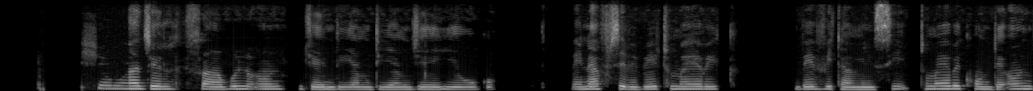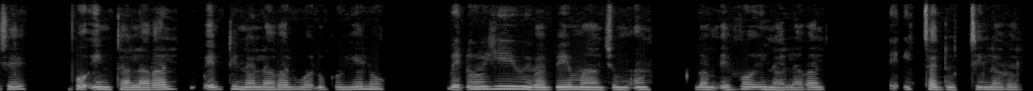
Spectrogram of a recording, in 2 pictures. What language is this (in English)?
Fula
